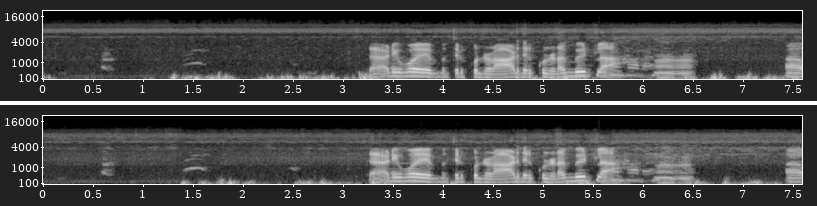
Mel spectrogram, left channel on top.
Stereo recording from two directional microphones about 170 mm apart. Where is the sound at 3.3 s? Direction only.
5° left (ahead or behind).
